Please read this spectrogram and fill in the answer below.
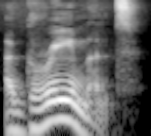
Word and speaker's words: agreement: second part isn't it it's the gree bit it is agreement not agreement or um agreement you see it's agreement and we have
